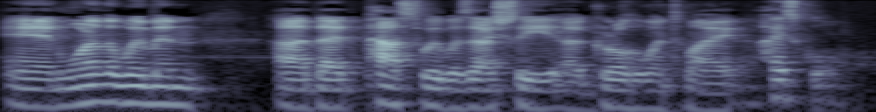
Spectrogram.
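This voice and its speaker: Middle-aged man, Canadian accent, bright forceful voice, casual storytelling, halting and rambling. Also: lowish voice, steady tone, a little hiss or hum. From Canadian Maritimes. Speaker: host of a family stories show. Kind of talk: casual personal storytelling to camera.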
